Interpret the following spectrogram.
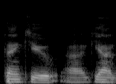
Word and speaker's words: Gion: Thank you so much, Gion. And I apologize for soft Gene your name. I always want to soft G your name. Thank you, Gion.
